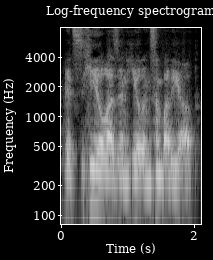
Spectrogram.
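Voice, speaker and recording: A man's voice: medium pitch, steady tone, a little fast, darkish tone, husky. An American man in his thirties reading a horror story aloud as a podcast co-host, with wry, critical asides. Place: small room indoors.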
